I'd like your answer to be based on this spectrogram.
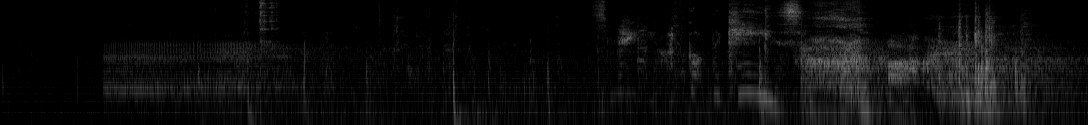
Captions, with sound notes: [door creaking] IT'S ME. I'VE GOT THE KEYS. [giant grunting]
